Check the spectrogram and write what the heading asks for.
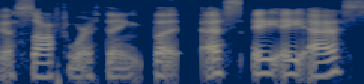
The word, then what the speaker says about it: SaaS: I know it's like a software thing, but SaaS, like SaaS. I don't. How do you? Software as a solution, SaaS. But is that how you say it then? Just SaaS if you're reading Yeah, it.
